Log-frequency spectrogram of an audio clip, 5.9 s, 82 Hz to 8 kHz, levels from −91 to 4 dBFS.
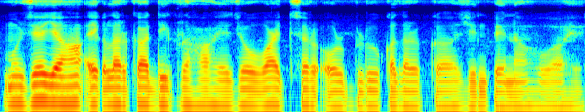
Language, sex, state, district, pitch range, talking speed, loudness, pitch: Hindi, male, Arunachal Pradesh, Longding, 95-110 Hz, 185 wpm, -19 LUFS, 105 Hz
